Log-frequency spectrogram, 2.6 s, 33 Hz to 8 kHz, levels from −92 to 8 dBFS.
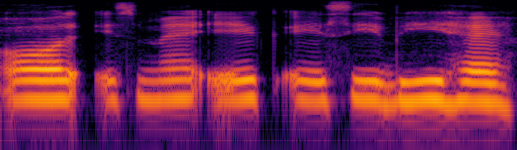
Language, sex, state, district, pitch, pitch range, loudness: Hindi, male, Rajasthan, Jaipur, 210 Hz, 200-210 Hz, -18 LUFS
